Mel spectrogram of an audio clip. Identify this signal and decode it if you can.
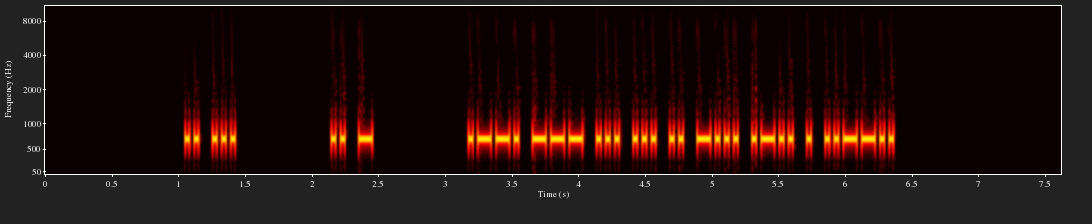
Morse code, heard as a keyed tone, about 34 wpm, 700 Hz. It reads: IS IT POSSIBLE?
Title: 3x Word-Spacing - Sentences from Top 500 Words - 35wpm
